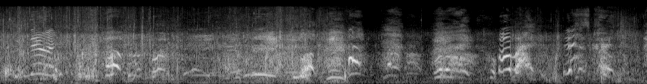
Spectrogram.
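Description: Splashing as people wade and plunge into a cold creek, with repeated excited yells and whoops from children and an adult over the water.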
